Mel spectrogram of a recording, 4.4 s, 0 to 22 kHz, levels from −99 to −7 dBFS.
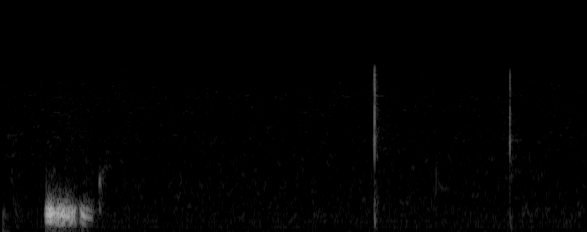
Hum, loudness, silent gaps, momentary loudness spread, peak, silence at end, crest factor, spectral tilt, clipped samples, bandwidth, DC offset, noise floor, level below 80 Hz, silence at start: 50 Hz at -95 dBFS; -46 LUFS; none; 21 LU; -28 dBFS; 3.7 s; 26 dB; -7 dB/octave; under 0.1%; 7.2 kHz; under 0.1%; -86 dBFS; under -90 dBFS; 0.35 s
